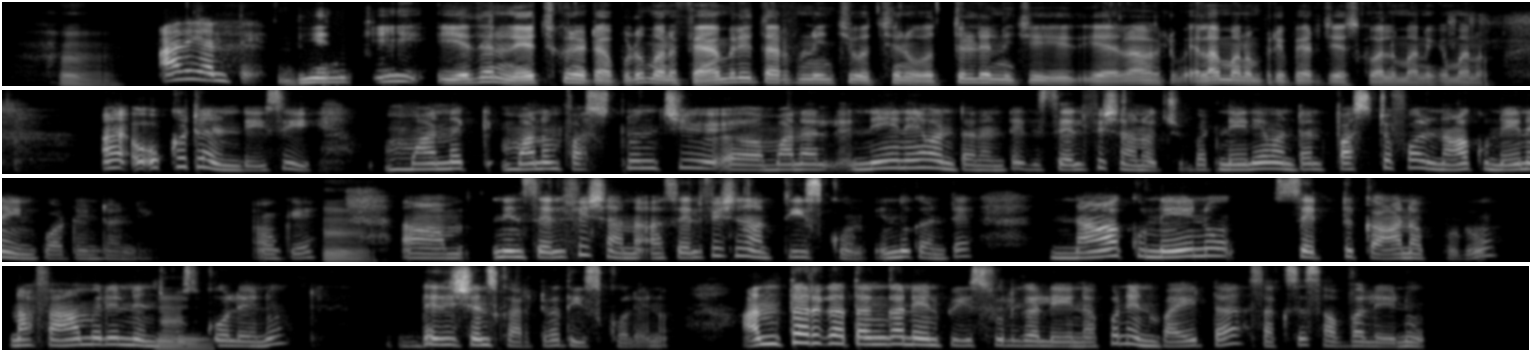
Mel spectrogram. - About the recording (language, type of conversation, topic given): Telugu, podcast, జీవితాంతం నేర్చుకోవడం అంటే మీకు ఏమనిపిస్తుంది?
- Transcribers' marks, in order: in English: "ఫ్యామిలీ"; in English: "ప్రిపేర్"; other background noise; in English: "సీ"; in English: "ఫస్ట్"; in English: "సెల్ఫిష్"; in English: "బట్"; in English: "ఫస్ట్ ఆఫ్ ఆల్"; in English: "ఇంపార్టెంట్"; in English: "సెల్ఫిష్"; in English: "సెల్ఫిష్"; in English: "సెట్"; in English: "ఫ్యామిలీని"; in English: "డెసిషన్స్ కరెక్ట్‌గా"; in English: "పీస్ఫుల్‌గా"; in English: "సక్సెస్"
